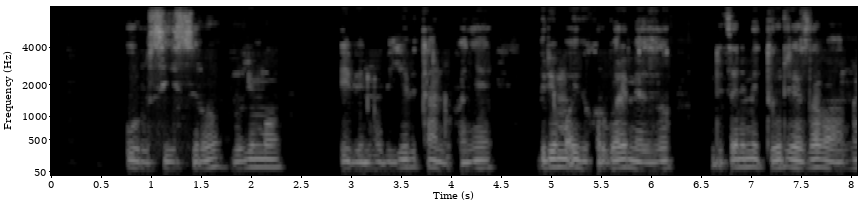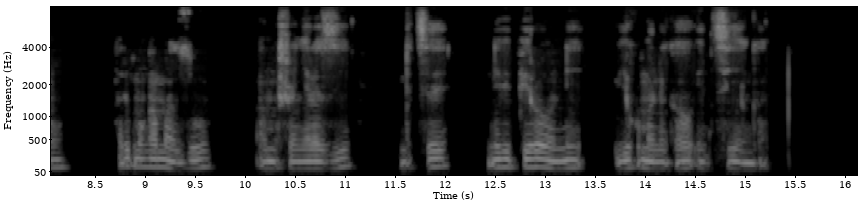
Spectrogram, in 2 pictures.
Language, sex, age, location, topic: Kinyarwanda, male, 50+, Musanze, government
